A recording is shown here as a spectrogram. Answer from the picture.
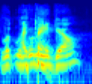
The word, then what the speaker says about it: Laguna Niguel: Is that how that's pronounced? N-I-G-U-E-L? – Laguna Niguel, I think. – Laguna Niguel.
